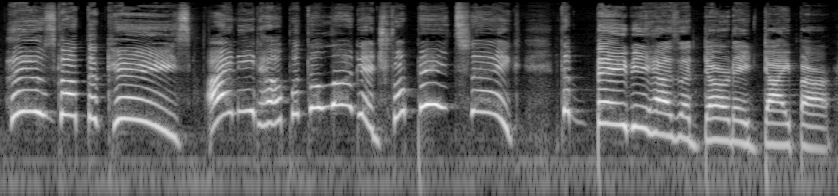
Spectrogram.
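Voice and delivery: high, loud, harried shout; frazzled yelling. Acted. Parent yelling at the family over the luggage. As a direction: holler over the chaos, fed up.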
